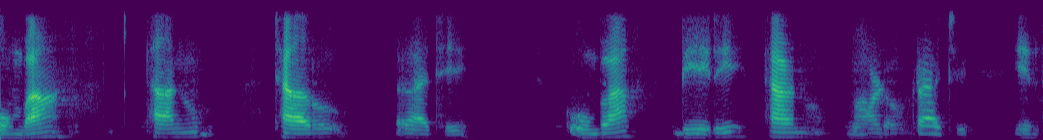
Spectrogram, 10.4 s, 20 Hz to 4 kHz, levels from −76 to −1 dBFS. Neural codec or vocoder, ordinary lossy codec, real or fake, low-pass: codec, 24 kHz, 0.9 kbps, WavTokenizer, medium speech release version 2; none; fake; 3.6 kHz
